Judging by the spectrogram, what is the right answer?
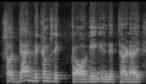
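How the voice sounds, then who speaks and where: A man giving an explanatory spiritual talk as an interviewed teacher, with halting, repetitive phrasing. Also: medium pitch, dark tone.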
